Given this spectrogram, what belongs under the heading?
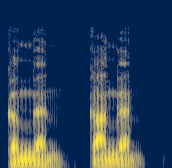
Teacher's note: कंगन इसमें अंग की ध्वनि सिर्फ नाक से और कांगन इसमें आ की ध्वनि मुंह और नाक दोनों से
